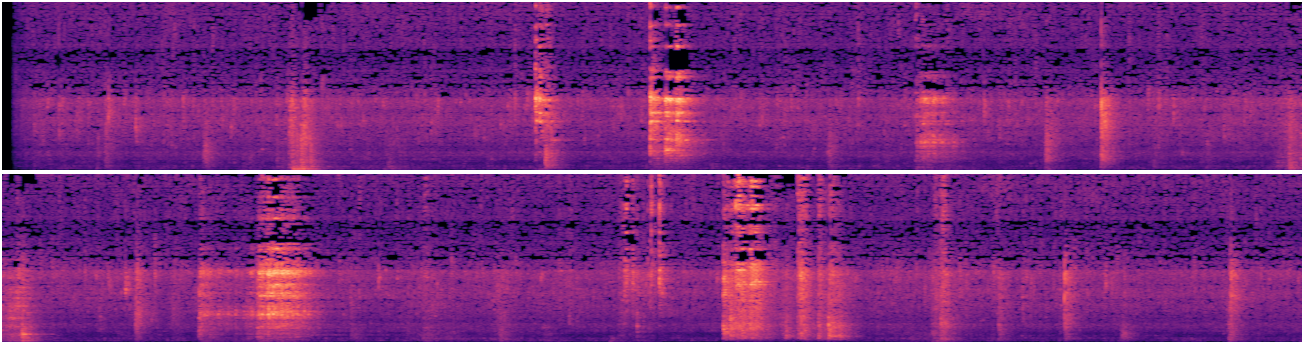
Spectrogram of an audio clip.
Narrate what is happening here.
While water was pouring into the pot, I opened the cupboard and put the dishes there. Didn't close it. Then I opened a drawer and put the cuttlery there. Closed it afterwards. All this time I am walking around the kitchen.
